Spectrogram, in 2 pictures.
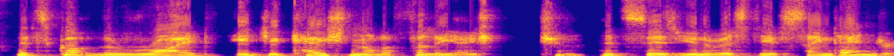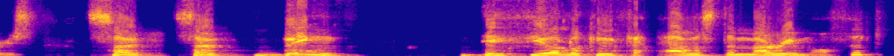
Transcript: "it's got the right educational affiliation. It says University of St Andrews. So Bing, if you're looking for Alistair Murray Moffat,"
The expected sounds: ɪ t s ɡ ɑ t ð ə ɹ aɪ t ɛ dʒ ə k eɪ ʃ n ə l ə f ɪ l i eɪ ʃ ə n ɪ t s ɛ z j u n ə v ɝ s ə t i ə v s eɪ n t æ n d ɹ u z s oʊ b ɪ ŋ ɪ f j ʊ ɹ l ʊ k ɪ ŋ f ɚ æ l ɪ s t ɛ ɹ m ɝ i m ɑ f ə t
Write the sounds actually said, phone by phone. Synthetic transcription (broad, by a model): ɪ t s ɡ ɑ t ð ə ɹ aɪ t ɛ dʒ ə k eɪ ʃ n l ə f ɪ l i eɪ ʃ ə n ɪ t s ɛ z j u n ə v ɝ s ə t i ə v s eɪ n t æ n d ɹ u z s oʊ b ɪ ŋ ɪ f j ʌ ɹ l ʊ k ɪ ŋ f ɚ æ l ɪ s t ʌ m ɝ i m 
